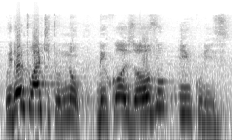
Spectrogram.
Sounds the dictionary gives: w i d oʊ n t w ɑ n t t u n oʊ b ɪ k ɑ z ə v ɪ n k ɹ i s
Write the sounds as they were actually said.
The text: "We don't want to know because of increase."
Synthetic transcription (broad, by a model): w i d oʊ n t w ɑ n t t u n oʊ b ɪ k ɑ z ə v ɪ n k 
